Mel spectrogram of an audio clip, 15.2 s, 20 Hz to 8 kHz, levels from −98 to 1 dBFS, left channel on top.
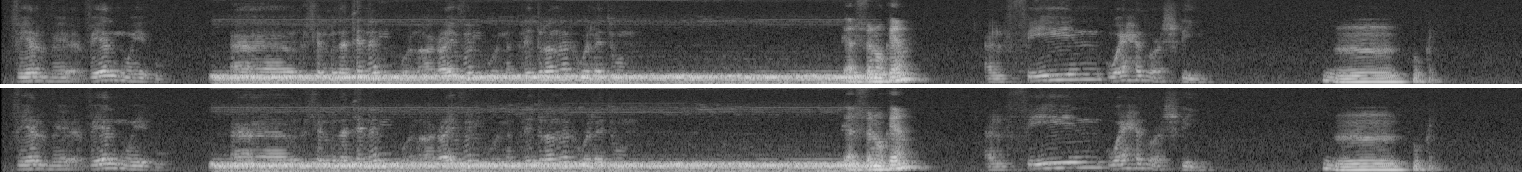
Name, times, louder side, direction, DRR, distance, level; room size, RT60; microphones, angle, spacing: voice 1, 0.0-1.6 2.3-6.4 9.8-12.0, left 2 dB, 50° left, 0.7 m, -33 dB
sound 1, 2.1-8.8, equal, 40° right, 1.0 m, -23 dB
voice 2, 8.4-9.1 13.2-14.0, equal, 10° left, 0.5 m, -22 dB
2.9 x 2.0 x 3.5 m
head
